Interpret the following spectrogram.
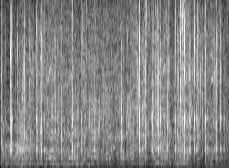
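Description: A baitcasting reel and braided line being handled, making a busy run of small clicks and ticks while a tangle is picked out.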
